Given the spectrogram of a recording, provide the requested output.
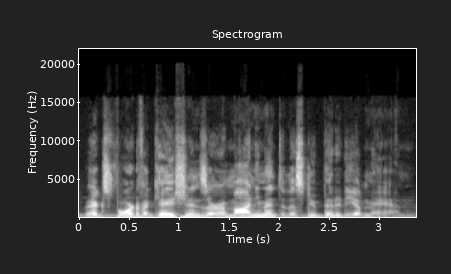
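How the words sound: The voice is low and gravelly. This is how the actor in the movie sounded. "his gravelly voice"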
